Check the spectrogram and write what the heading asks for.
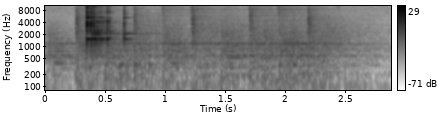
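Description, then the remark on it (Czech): Glasses clink together in a toast, one bright ringing chink near the start that fades out over a low murmur of background noise. “No tak jo, tak na zdraví, tak šťastnou Cestu”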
